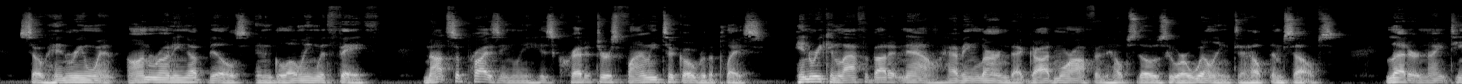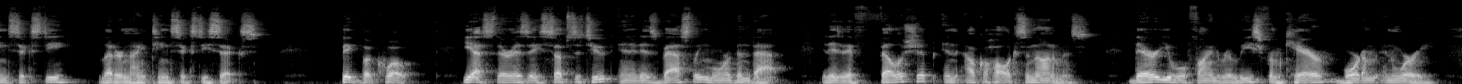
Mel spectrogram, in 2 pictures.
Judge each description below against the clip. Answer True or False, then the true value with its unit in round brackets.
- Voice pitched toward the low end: True (90 Hz)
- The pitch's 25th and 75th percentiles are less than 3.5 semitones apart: False (3.8 semitones)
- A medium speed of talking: True (155 wpm)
